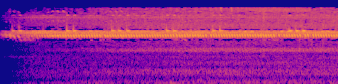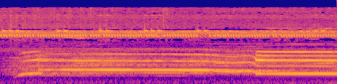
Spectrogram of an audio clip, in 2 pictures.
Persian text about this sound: گرگ در بیشه نزدیک روستا زوزه میکشه. روستا آرومه.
